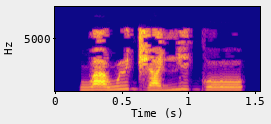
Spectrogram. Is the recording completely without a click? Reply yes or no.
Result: yes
